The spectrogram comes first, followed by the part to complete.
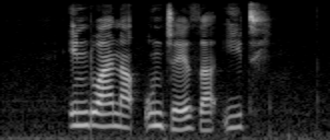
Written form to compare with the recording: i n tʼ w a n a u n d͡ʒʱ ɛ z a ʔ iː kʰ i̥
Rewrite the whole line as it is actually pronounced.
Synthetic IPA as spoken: i n tʼ w a n a u n d͡ʒʱ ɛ z a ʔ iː tʰ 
